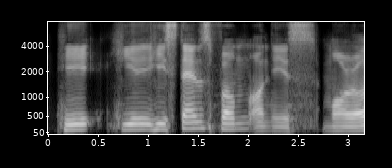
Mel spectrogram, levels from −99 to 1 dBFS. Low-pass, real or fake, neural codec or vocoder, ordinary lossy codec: none; fake; codec, 16 kHz, 2 kbps, X-Codec, HuBERT features, trained on balanced general audio; none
